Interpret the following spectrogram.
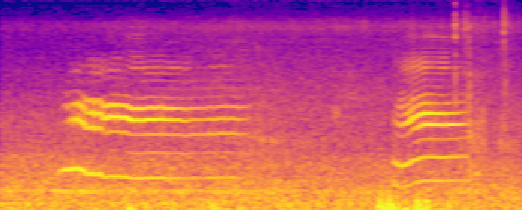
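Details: Orange tabby cat, one of three brothers living in a park where cats feud, acting like rowdy kittens while rummaging through a bag; two clear meows, a long drawn-out wavering one then a shorter rising one, with faint rustling.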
